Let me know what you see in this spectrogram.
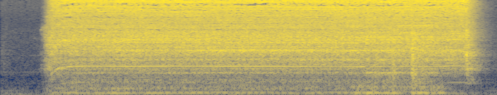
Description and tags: The sound of a drill drilling wood
DIY, Drill, loud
